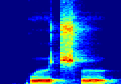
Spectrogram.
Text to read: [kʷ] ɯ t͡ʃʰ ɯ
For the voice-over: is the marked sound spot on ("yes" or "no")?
yes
